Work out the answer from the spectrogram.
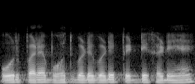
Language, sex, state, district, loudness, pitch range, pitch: Hindi, male, Uttar Pradesh, Shamli, -15 LUFS, 100-105 Hz, 105 Hz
